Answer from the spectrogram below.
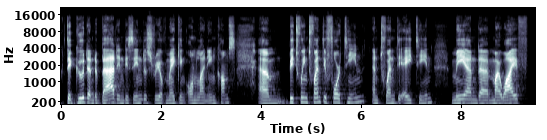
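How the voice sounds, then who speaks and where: A Swedish man in his thirties gives a screen-share sales presentation as a network marketer, earnest and persuasive, with lots of fillers and restarts. His medium-pitched voice sounds pushed and bright.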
